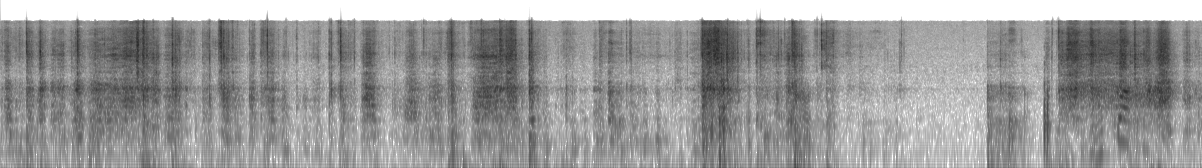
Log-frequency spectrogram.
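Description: Clear plastic packaging crinkling and crackling as it is handled and pulled apart: a rigid blister tray and a thin plastic bag. It comes in irregular spells, loudest about seven seconds in, then goes quiet for about a second and a half before the rustling resumes.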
